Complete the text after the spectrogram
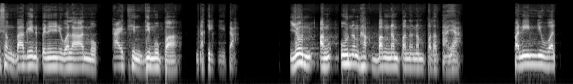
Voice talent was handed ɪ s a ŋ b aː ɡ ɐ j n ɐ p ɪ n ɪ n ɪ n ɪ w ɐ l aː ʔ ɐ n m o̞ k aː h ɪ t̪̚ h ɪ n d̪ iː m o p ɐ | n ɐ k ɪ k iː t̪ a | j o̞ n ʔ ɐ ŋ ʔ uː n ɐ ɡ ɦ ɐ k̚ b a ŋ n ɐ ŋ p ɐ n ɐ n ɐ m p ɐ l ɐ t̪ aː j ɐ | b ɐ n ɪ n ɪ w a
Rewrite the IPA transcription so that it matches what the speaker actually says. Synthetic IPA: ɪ s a ŋ b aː ɡ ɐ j n ɐ p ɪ n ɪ n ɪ n ɪ w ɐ l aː ʔ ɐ n m o̞ k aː h ɪ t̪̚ h ɪ n d̪ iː m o p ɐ | n ɐ k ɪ k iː t̪ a | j o̞ n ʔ ɐ ŋ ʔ uː n ɐ ŋ ɦ ɐ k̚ b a ŋ n ɐ ŋ p ɐ n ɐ n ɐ m p ɐ l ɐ t̪ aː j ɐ | p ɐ n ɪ n ɪ w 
